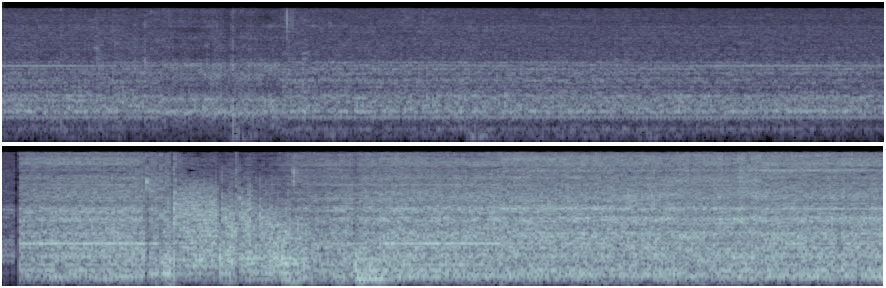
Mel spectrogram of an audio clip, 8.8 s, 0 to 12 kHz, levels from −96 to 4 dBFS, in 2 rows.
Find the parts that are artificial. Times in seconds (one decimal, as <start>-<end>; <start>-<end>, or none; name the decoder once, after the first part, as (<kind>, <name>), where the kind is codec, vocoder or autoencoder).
0.8-1.4 (codec, HILCodec); 7.7-8.2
